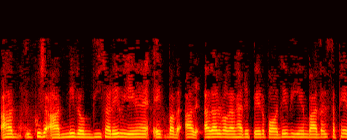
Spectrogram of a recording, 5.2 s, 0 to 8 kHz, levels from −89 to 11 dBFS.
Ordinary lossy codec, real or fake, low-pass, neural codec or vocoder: MP3, 24 kbps; fake; 7.2 kHz; codec, 16 kHz, 1.1 kbps, Voila-Tokenizer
